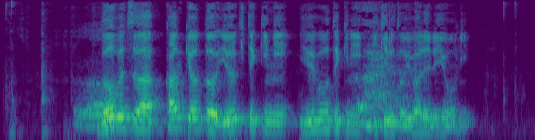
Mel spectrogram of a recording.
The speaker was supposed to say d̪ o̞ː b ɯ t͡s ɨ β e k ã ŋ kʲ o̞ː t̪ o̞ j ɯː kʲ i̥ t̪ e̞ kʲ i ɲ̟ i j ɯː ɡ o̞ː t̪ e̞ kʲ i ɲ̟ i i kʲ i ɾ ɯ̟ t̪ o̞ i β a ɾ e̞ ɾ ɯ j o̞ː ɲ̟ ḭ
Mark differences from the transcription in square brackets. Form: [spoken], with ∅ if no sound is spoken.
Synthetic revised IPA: d̪ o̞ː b ɯ t͡s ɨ β [a] k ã ŋ kʲ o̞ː t̪ o̞ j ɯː kʲ i̥ t̪ e̞ kʲ i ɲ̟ i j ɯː ɡ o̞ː t̪ e̞ kʲ i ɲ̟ i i kʲ i ɾ ɯ̟ t̪ o̞ i β a ɾ e̞ ɾ ɯ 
